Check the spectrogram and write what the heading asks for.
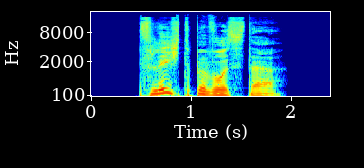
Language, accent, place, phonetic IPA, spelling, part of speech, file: German, Germany, Berlin, [ˈp͡flɪçtbəˌvʊstɐ], pflichtbewusster, adjective, De-pflichtbewusster.ogg
- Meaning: 1. comparative degree of pflichtbewusst 2. inflection of pflichtbewusst: strong/mixed nominative masculine singular 3. inflection of pflichtbewusst: strong genitive/dative feminine singular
